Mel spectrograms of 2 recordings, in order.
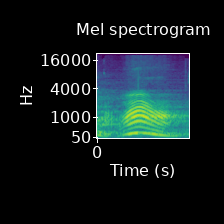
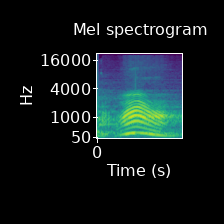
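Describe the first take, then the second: First: The sound resonates through the nose. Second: The sound resonates through the nose.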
